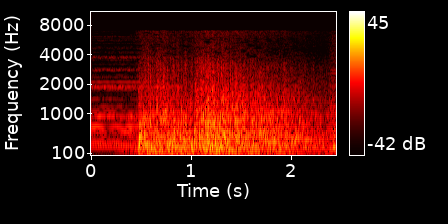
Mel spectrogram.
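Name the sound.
explosion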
